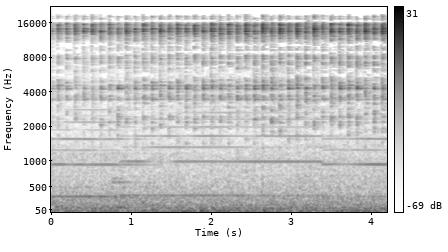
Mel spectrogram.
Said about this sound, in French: C'est un modèle de drone de combat miniaturisé. Il est sensible au mouvement.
